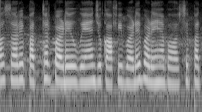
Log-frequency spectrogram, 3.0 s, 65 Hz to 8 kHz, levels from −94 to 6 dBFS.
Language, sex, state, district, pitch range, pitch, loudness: Hindi, female, Chhattisgarh, Bilaspur, 230-245 Hz, 235 Hz, -17 LUFS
